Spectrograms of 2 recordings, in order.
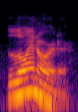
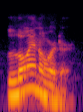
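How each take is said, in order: First: The d drops and n links into order. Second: The same.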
